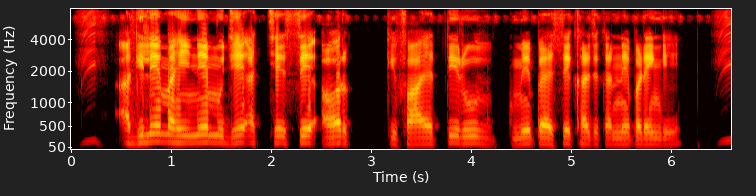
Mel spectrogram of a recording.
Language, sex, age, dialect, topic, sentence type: Hindi, male, 18-24, Kanauji Braj Bhasha, banking, statement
